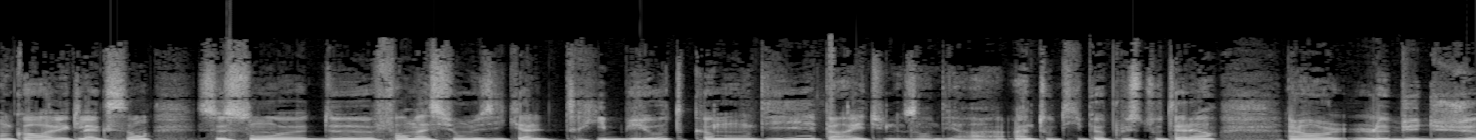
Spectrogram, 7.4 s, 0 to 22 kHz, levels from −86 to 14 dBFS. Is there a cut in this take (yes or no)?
no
